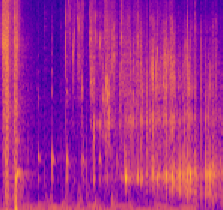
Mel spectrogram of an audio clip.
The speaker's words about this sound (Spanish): Yo sí voy a destapar mi chela, permíteme.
